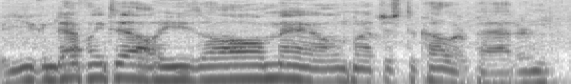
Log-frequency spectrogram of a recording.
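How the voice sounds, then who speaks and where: A man with a medium-pitched voice talks fairly quickly as noticeable noise plays in the background. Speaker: reptile keeper giving a tour. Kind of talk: casual video tour. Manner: hesitant, many fillers.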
